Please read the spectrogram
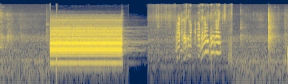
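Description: A loud, harsh buzzer sounds once for about a second, starting just under a second in: a game-show style 'wrong answer' buzzer sound effect. A shorter, quieter sound with wavering pitch follows about three seconds in.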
